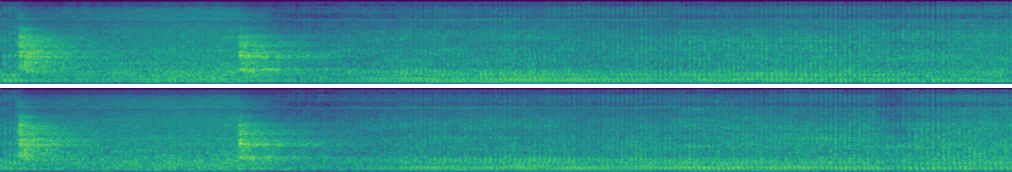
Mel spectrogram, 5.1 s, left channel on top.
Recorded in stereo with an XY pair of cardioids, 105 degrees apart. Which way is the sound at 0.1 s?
30° right.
